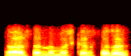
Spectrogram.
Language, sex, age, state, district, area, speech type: Kannada, male, 45-60, Karnataka, Bidar, urban, conversation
